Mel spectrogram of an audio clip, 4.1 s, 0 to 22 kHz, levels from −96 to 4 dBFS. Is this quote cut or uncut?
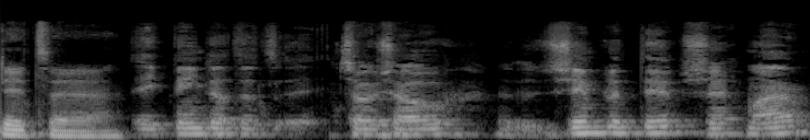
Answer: cut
